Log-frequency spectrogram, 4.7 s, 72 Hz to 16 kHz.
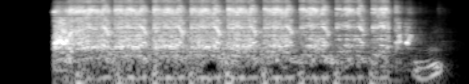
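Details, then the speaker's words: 1982 Honda GL500 twin during compression test, about 150 on both cylinders: the starter spins it with a steady chug of about two even compression strokes a second, no misses; normal cranking compression. "we got 150 good all right and here is the right cylinder [Music] good for at 150 on both cylinders it's pretty doggone good"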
